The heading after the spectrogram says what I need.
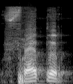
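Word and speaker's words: Vater: വി എ ടി ഇ ആർ ഇംഗ്ലീഷിൽ വി എന്നുള്ള ഉച്ചാരണം അല്ലെങ്കിൽ ഫൗ ആ ആ രീതിയിൽ അത് എഴുതിയിട്ട് ഫാറ്റർ എന്നാണ് പറയുന്നത് ഫാദർ എന്നുള്ള അർത്ഥത്തിൽ പിന്നീട് ഒരു അക്ഷരം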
